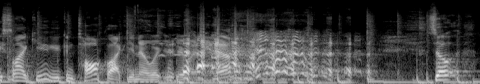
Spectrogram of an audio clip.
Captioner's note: laughter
